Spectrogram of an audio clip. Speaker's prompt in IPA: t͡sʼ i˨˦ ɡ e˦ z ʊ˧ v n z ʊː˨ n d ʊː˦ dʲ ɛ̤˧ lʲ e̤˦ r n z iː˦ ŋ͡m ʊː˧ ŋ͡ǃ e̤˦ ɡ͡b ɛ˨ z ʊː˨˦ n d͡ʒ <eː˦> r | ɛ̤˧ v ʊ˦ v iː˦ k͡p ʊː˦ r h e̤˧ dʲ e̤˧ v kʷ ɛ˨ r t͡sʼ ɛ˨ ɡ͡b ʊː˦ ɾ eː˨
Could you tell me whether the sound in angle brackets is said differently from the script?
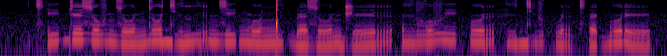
yes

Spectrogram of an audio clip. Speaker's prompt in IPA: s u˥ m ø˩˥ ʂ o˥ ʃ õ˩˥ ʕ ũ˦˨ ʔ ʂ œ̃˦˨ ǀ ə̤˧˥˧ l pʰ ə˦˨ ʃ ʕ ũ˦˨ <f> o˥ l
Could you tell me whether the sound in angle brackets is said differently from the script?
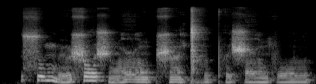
no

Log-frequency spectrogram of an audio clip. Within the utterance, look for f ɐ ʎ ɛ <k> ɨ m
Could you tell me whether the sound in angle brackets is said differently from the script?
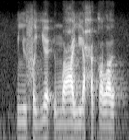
yes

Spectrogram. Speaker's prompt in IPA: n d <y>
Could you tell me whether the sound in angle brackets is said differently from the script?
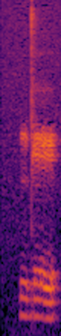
yes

